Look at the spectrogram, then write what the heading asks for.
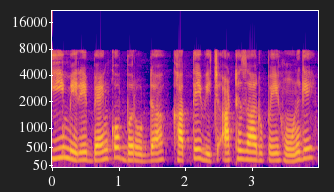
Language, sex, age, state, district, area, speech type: Punjabi, female, 30-45, Punjab, Rupnagar, urban, read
